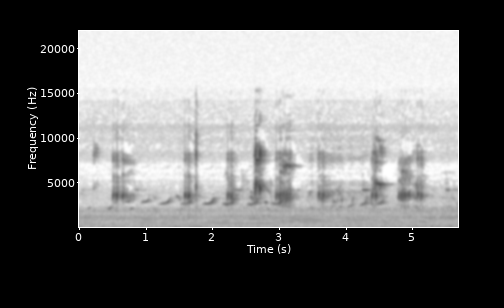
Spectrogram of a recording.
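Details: Birds chirping in short, bright bursts, several high notes repeated roughly every half second, with soft twittering between them and a low background hum.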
